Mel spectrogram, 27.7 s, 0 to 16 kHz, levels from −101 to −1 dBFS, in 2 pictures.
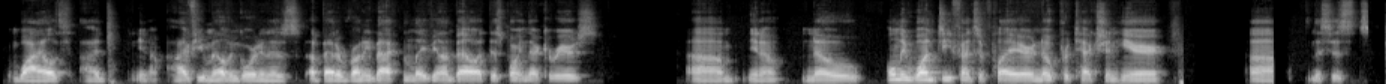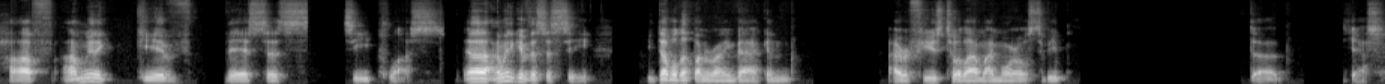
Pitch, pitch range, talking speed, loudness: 90 Hz, 85-100 Hz, 150 wpm, -26 LUFS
